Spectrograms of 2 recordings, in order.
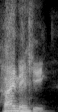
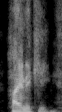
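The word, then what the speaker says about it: Heinicke: yeah uh but Taylor I never known how to say his name because it looks like Heineken yes hi Nikki heinecke uh and Joe Flacco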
